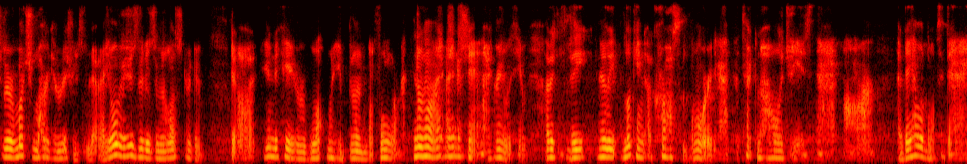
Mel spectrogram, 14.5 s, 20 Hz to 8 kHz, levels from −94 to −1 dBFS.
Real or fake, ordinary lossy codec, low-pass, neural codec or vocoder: fake; Opus, 32 kbps; 7.2 kHz; autoencoder, 22.05 kHz, a latent of 192 numbers a frame, VITS, trained on one speaker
